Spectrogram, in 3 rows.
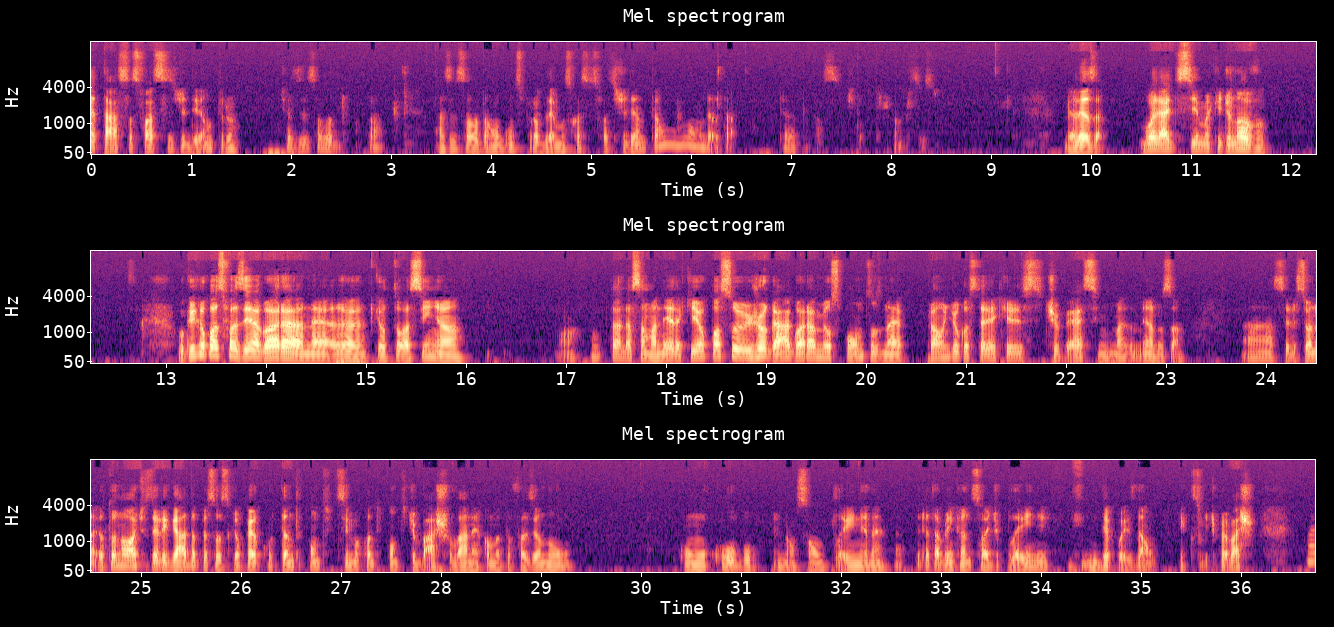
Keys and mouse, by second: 0.6 shift+click, 1.2-1.5 shift+middle drag, 2.0 shift+click, 2.9 ctrl+z, 3.8-4.7 middle drag, 5.8 Delete, 7.0-8.1 middle drag, 8.6-9.1 middle drag, 10.6 KP_7, 13.2 alt+z, 14.6 shift+click, 15.1 1, 16.0 alt+z, 16.3-17.4 middle drag, 18.1 KP_7, 19.2 click, 19.7 g, 21.5 click, 21.9 shift+middle click, 23.5-24.0 drag, 24.8 alt+z, 26.0 drag, 26.9 g, 28.0 click, 28.9 click, 29.3 g, 29.9 drag, 30.4 drag, 30.8 g, 32.1 click, 36.2-36.7 middle drag.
